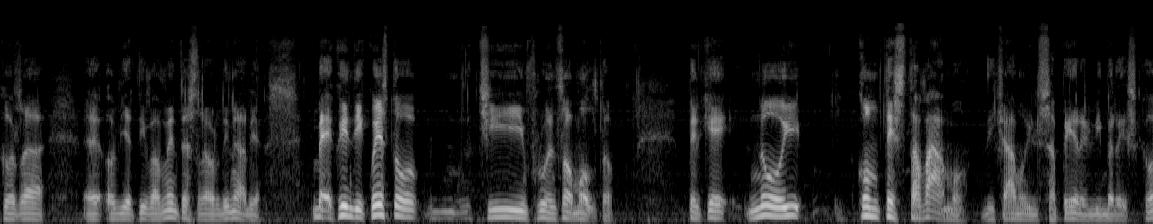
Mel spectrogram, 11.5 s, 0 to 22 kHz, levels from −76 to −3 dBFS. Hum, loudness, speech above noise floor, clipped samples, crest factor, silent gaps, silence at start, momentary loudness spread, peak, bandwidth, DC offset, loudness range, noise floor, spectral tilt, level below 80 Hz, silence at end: none; -29 LUFS; 25 dB; under 0.1%; 22 dB; none; 0 s; 17 LU; -8 dBFS; 14 kHz; under 0.1%; 5 LU; -54 dBFS; -5 dB/octave; -64 dBFS; 0 s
